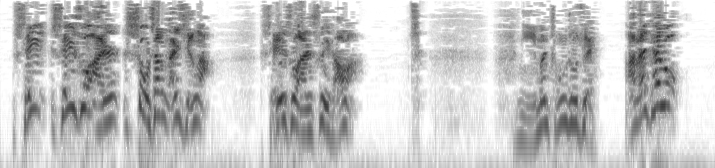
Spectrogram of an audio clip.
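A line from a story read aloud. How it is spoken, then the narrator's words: Loud. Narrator (Chinese): 海大少大声地说道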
